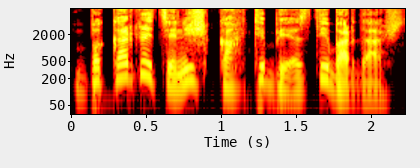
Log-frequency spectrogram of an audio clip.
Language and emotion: Kashmiri, angry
